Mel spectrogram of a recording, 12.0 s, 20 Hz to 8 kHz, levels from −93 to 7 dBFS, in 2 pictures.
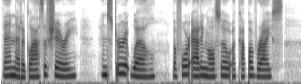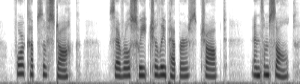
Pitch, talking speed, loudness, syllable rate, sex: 230 Hz, 145 wpm, -17 LUFS, 4.1 syllables/s, female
